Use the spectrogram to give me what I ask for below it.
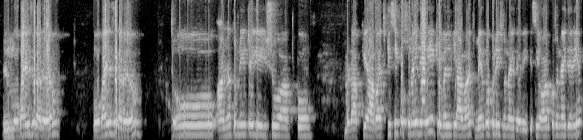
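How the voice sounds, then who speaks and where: Online tutor, young man, high voice, chatty and teasing. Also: moderate pace, darkish tone, poor audio. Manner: chatty, teasing, coaxing students. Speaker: commerce tutor. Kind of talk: live online class.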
